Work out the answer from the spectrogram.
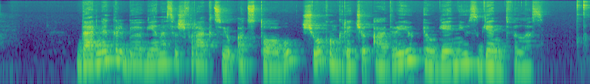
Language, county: Lithuanian, Alytus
